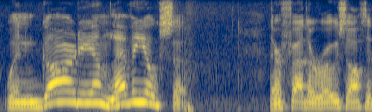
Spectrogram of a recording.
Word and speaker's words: Wingardium Leviosa: Wingardium Leviosa, he shouted waving his long arms like a windmill. You're saying it wrong. I heard Hermione snap. It's Wingardium Leviosa. It's a gar, nice and long.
